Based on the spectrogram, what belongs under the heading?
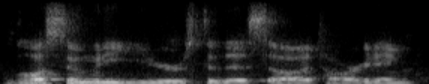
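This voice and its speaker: A man's voice: mid-range voice, flat delivery, normal speed, warm tone. A man in his thirties hosting a casual live stream, rambling through viewer comments with lots of fillers and repeated words. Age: 30s. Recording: dull lo-fi audio.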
